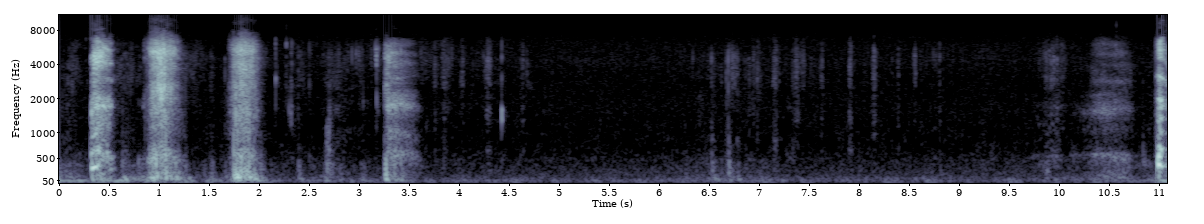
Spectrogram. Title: I have a cold so i sneeze a lot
